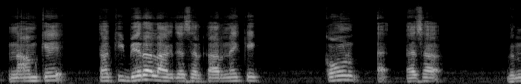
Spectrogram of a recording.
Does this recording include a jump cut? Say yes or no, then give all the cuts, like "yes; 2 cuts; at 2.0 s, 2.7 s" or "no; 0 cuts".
no; 0 cuts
